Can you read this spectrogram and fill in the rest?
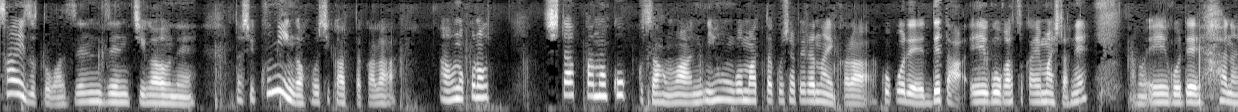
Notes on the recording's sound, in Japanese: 金華山を歩きながら。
